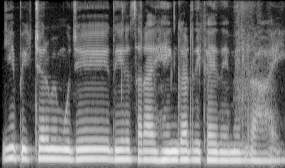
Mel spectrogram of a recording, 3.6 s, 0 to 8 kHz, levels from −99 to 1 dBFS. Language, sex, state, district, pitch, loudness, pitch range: Hindi, female, Arunachal Pradesh, Lower Dibang Valley, 155 Hz, -13 LUFS, 150-170 Hz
